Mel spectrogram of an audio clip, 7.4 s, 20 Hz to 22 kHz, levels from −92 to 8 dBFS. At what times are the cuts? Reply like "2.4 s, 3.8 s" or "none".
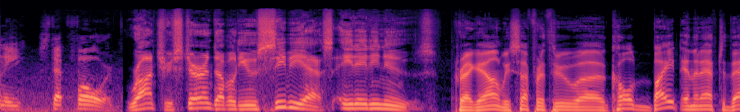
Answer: none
